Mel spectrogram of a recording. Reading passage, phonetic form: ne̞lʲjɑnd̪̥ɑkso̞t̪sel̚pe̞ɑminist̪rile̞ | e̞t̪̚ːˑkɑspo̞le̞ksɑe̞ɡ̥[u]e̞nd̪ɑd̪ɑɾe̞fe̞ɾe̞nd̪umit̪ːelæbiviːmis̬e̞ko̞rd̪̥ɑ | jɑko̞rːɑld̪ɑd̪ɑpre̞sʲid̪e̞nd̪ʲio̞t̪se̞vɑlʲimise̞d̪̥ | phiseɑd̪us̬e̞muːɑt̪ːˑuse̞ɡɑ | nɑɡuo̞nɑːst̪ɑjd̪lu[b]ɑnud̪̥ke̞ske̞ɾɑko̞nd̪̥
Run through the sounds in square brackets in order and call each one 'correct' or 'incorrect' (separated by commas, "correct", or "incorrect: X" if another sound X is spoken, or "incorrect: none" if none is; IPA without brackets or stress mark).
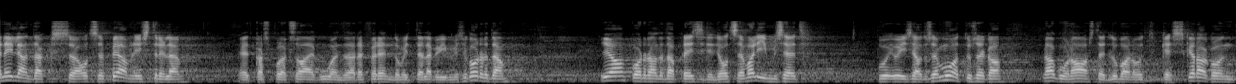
incorrect: uː, correct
